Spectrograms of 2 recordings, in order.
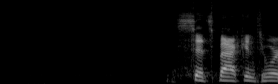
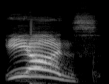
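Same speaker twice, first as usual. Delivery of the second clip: shouted; 12 semitones higher, 11 dB louder than usual. Acted. GM NPC ranting.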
